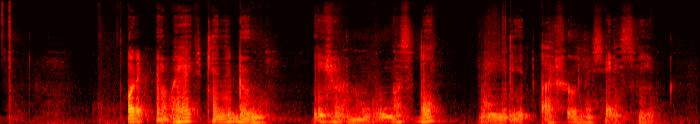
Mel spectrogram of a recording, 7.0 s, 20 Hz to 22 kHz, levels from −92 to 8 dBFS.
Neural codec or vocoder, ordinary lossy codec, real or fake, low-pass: codec, 44.1 kHz, 1.7 kbps, Pupu-Codec; none; fake; none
